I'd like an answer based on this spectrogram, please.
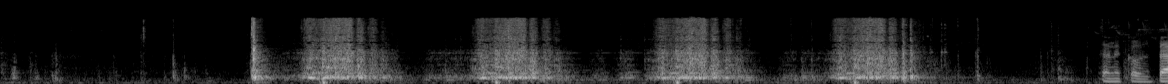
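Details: Bolens lawn tractor with Briggs & Stratton engine, battery voltage checked first: four separate cranking bursts of about two seconds each, engine turning but never catching; no-start, owner unsure whether battery or starter is at fault.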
